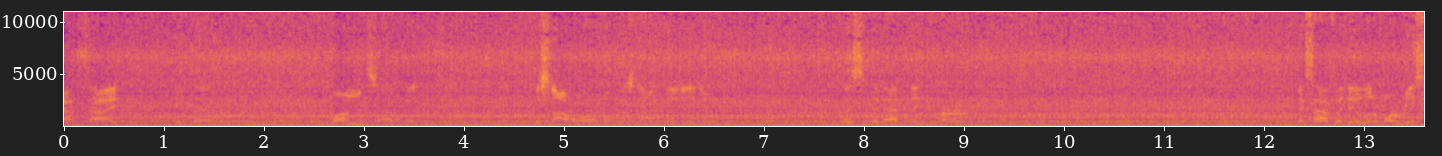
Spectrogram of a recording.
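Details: Honda EXW171S welder generator, sat in a barn over 5 years. Smooth, steady low drone at even speed with voices over it and no knocking or misses; it runs fine, needs cleaning up and an air filter check.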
